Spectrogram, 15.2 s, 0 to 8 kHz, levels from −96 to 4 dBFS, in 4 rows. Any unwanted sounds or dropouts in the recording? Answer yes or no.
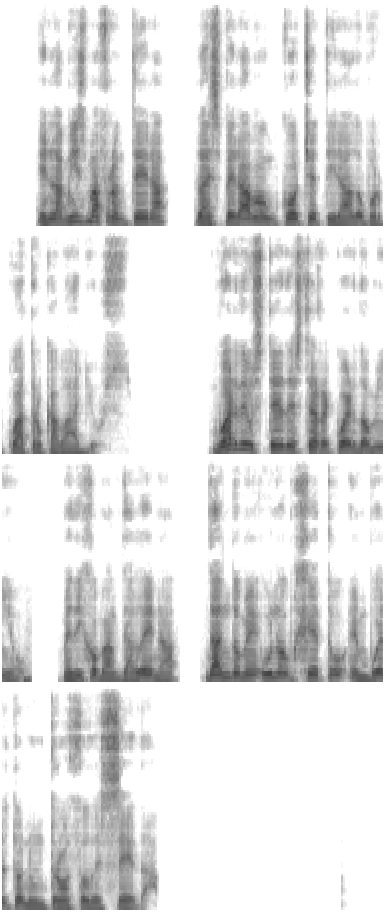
no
